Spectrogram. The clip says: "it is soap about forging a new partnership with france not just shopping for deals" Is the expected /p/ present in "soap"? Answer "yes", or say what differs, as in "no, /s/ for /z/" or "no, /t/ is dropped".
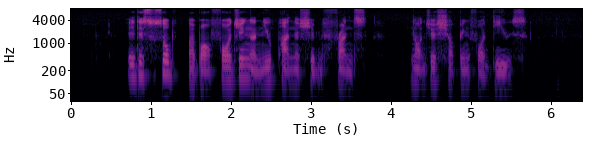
no, /p/ is dropped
